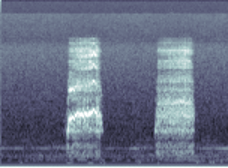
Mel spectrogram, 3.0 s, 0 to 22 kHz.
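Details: Two rasping, noisy shrieks about half a second each from barn owls pairing on a nest box edge inside the Axel water tower, recorded 5 February 2018, with a faint tonal overtone in the first.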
